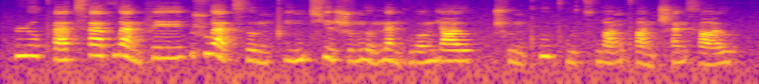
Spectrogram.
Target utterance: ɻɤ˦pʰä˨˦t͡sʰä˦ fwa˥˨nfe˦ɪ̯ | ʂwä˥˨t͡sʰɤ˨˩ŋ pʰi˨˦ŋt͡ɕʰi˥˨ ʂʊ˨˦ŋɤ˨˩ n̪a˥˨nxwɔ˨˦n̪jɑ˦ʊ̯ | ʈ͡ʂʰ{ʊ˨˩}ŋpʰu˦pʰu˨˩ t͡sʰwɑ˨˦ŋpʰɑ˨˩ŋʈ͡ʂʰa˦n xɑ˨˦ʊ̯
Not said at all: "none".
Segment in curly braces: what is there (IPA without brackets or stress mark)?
ʊ˨˩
